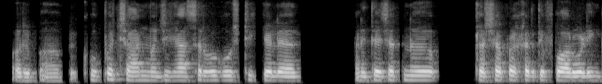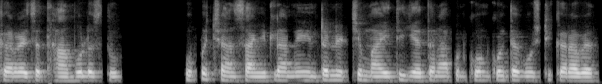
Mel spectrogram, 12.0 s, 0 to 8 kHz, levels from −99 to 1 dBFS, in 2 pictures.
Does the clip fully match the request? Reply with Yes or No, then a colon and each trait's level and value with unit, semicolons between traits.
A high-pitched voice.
No: medium, 150 Hz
